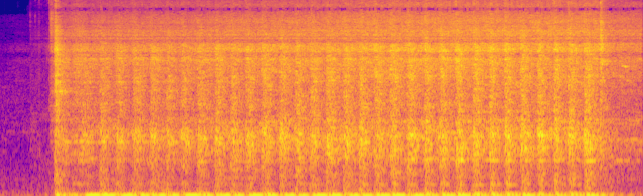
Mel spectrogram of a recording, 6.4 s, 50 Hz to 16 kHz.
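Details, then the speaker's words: Honda JDM K24A first start after extra cranking to build oil pressure, as the block had sat for a long time: clean catch, then an even, steady burble at idle with no knocks or misses; a healthy-sounding engine. "She blubbing awfully nice. Yeah, that's where I was like, oh man, it sounds really good. Yeah. I'm pretty excited. Yeah, it definitely sounds healthy."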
